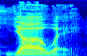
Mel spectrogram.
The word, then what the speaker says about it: Yahweh: Now, when he says, I am the Lord your God, in the Hebrew, those are the four letters, YHWH, which we generally pronounce Yahweh.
